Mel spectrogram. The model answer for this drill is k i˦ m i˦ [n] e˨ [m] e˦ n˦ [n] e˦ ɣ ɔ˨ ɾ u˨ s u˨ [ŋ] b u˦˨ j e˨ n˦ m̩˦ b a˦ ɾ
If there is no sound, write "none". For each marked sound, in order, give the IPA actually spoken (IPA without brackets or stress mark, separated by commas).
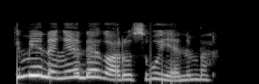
n, ŋ, d, none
